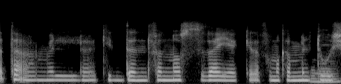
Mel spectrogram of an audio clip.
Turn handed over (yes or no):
yes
